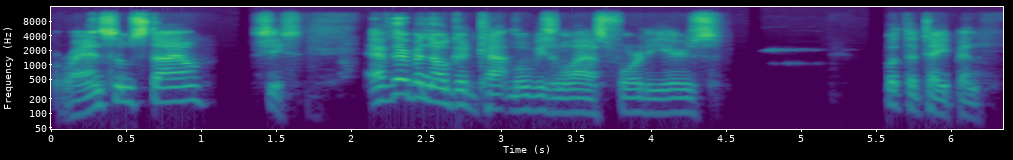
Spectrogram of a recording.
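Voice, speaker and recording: A man's voice: mid-range voice, normal speed, close to an everyday voice. An actor playing a brusque, weary old-school police superintendent in his fifties, dry and impatient.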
